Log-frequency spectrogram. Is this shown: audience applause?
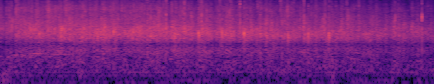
yes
